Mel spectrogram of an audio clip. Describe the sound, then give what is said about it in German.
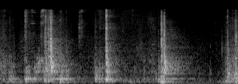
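A door to a secured, cooled inner room is unlocked and opened: a few sharp clicks and knocks at uneven intervals over a steady low hum. “Das heißt, nochmal eine Türe aufschließen, nochmal eine Sicherung.”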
